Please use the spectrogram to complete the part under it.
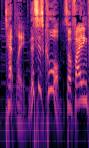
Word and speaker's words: Tetley: Is it Tetley? – Tetley.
